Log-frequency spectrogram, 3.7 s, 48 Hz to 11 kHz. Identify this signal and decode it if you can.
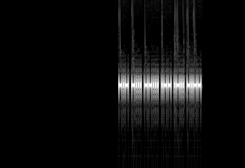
Morse code, heard as a keyed tone, about 78 wpm, 700 Hz. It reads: KB7WLY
